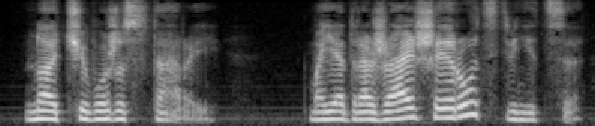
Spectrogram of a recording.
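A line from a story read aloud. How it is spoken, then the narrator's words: Calm, smiling. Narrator (Russian): спокойно улыбнулся Сварог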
